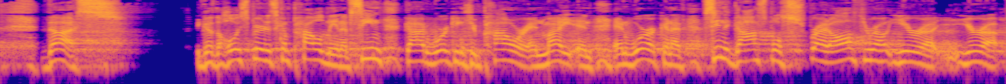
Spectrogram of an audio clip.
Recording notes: A message that was originally preached at Community Evangelical Free Church in Harrisburg, Pa. This episode features a message that was originally preached at Community Evangelical Free Church in Harrisburg, Pa.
